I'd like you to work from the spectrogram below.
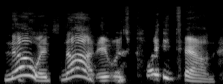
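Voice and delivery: high, exasperated mock rant; disbelieving son scoffing; incredulous self. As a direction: scoff at the silly name. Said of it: "I'm like".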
